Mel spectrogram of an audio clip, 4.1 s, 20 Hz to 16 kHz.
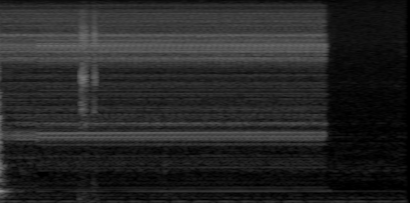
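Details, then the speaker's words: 1988 Yamaha CD-29 CD player, tray won't open, microphone inside the unit, open/close pressed: steady motor whir with faint whine but no drawer movement; drawer seems jammed, fixed with two new belts. "so i do hear a motor running so i'm hoping it's just a simple matter of popping a belt into it the strange thing is it's like it's jammed"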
